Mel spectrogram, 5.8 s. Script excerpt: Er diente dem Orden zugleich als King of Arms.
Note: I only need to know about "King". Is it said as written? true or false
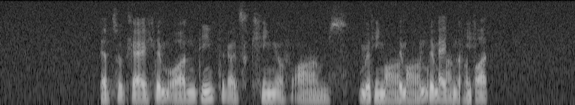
true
